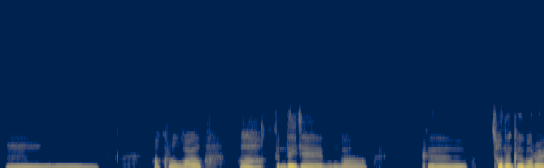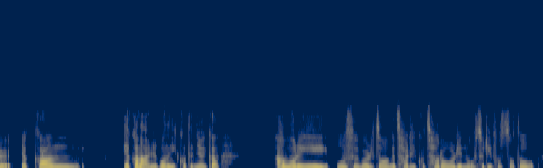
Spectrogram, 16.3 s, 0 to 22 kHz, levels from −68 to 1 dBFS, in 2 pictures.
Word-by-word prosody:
음. 200 0 -5 0.8
아 - - -4
그런가요? 215 -1 +1 0.5
아 220 -2 +1 0.2
근데 210 -2 +4
이제 185 -2 +1
뭔가 175 0 -5 0.8
그 175 -1 -1 0.4
저는 230 0 +7
그거를 205 - +4 0.2
약간 205 -10 +3 0.7
약간 275 +2 +5
알고는 230 -3 +1
있거든요. 150 0 -7
그러니까 165 0 0 0.8
아무리 200 -3 +3
옷을 180 0 -3
멀쩡하게 175 +2 -2
잘 170 0 -5
입고 175 0 -9
잘 175 -2 -3
어울리는 175 +2 -1
옷을 - - -7
입었어도 185 +2 -5
195 Hz, 210 characters per minute, -23 LUFS, 180-215 Hz, 0.8 s, 저는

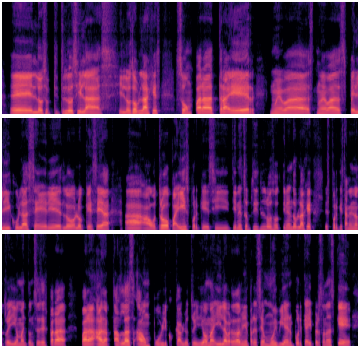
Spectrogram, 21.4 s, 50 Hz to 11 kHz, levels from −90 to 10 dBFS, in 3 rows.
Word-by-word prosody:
eh, 160 0 +6
los 160 +1 +2
subtítulos 175 +5 -3
y 190 - +1
las 130 -5 +1
y 155 - -4
los 155 +2 0
doblajes, 195 +2 +3 0.3
son 160 -3 -3
para 185 -1 +5
traer 170 0 +5 0.3
nuevas 165 -1 +1
nuevas 175 +2 0
películas, 165 +1 -2
series, 160 +1 -3
lo 170 -2 -2
lo 170 0 -3
que 150 -2 -4
sea, 195 +7 +1 0.3
a 155 -1 0
a 150 - +1
otro 185 +6 +2
país, 185 +7 0
porque 150 -4 -8
si 140 -2 -12
tienen 165 +4 -6
subtítulos 215 -1 -8
o 180 -2 -7
tienen 165 +2 -7
doblaje 205 +1 0 0.2
es, 150 - -13
porque 180 -4 -9
están 145 0 -6
en 155 0 -5
otro 155 +2 -5
idioma. 160 +1 -4
Entonces, 145 +3 -10
es 160 -2 -5
para 180 -1 +2 0.3
para 175 -2 +5
adaptarlas 175 +4 +2
a 180 -2 +2
un 165 0 -4
público 165 +1 -11
que - - -6
hable 140 0 -4
otro 145 +2 -12
idioma. 160 +4 -2
Y 150 0 -3
la 155 - +3
verdad, 145 +2 -1
a - - +2
mí 175 - -6
me 180 - -5
parece 160 +3 -5
muy 170 +3 -5
bien, 170 +3 -3
porque 180 -4 -6
hay 145 0 -2
personas 170 +2 -7
que 165 -7 +2
165 Hz, 170 wpm, -23 LUFS, 155-180 Hz, 0.3 s, eh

